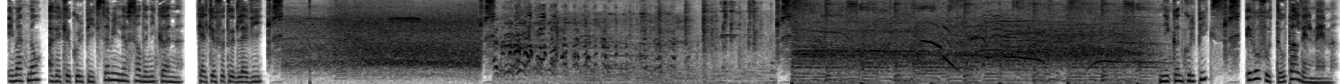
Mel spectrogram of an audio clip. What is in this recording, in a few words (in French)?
radio, posee enthousiaste; nikon coolpix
